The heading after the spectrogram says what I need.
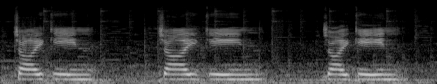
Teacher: both of the syllables joy and gain are both mid flat tones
